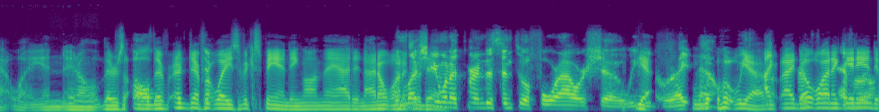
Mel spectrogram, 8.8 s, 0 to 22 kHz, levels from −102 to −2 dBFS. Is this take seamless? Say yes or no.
no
